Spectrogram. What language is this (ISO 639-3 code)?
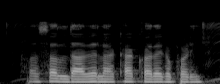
bho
